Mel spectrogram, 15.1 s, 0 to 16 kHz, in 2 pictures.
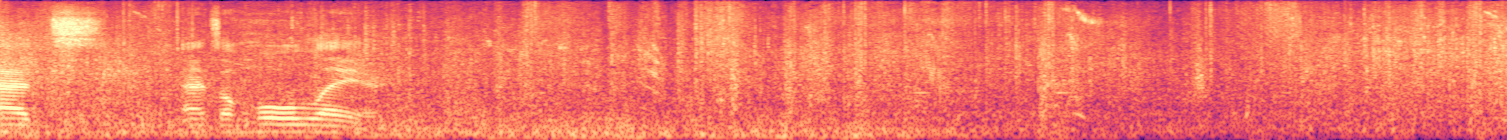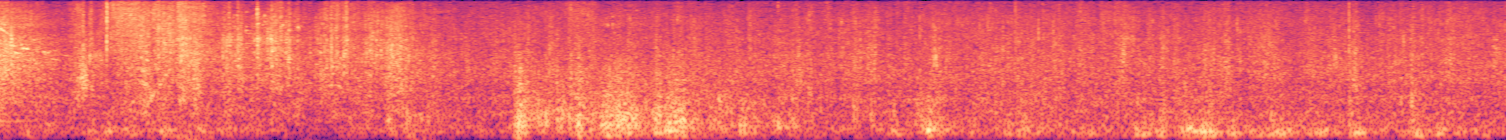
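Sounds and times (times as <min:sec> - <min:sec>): steady low rumble: 0:00.0 - 0:05.0
booms and crashes: 0:00.0 - 0:08.8
gunshots: 0:00.0 - 0:09.8.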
